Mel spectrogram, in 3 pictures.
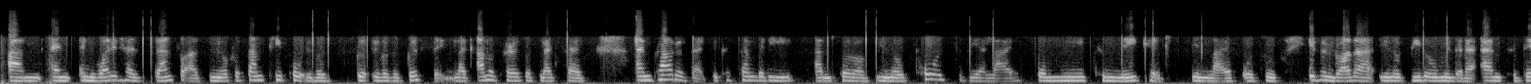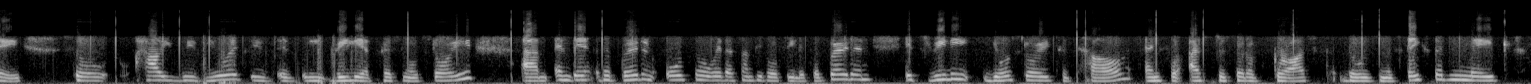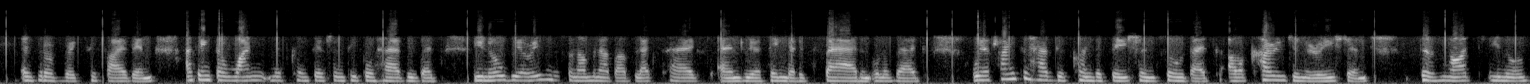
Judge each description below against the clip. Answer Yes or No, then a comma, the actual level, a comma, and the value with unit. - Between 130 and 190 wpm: No, fast, 205 wpm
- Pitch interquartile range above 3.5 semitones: No, average, 3.2 semitones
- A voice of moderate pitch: Yes, medium, 170 Hz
